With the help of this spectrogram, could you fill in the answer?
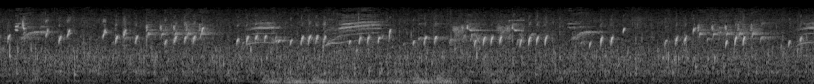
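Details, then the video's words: Goldfinch song: dense, rapid twittering of bright chirps and short high trills, in bursts with brief pauses, over a faint low hum. "Vocal virtuoso: activating enhancing your goldfinch songbird prowess"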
